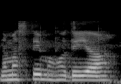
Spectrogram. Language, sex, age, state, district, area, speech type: Sanskrit, female, 45-60, Karnataka, Dakshina Kannada, urban, spontaneous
